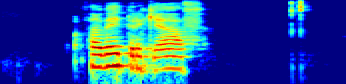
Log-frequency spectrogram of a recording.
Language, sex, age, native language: Icelandic, female, 60-69, Icelandic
